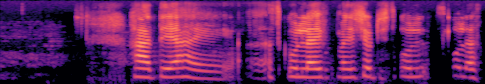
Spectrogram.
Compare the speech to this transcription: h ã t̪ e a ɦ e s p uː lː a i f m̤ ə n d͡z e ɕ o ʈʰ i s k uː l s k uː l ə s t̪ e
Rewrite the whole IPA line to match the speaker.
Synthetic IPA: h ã t̪ e a ɦ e s k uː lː a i f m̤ ə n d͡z e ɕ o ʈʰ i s k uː l s k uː l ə s t̪ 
